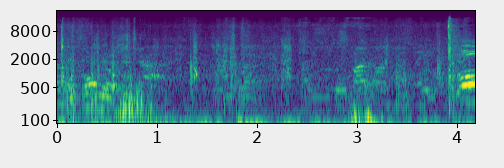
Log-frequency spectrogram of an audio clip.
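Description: Men's voices shouting and calling out at ringside during a sparring round, with a couple of sharp smacks of boxing gloves landing, one about a second and a half in and one near the end. A low rumble of wind on the microphone runs underneath.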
